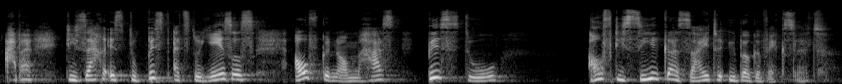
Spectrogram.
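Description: A woman with a mid-range, darkish, breathy voice preaches fervently at a healing service, animated yet measured in pace. Leading a charismatic sermon and prayer ministry, she often drops to a whisper and repeats "hallelujah."

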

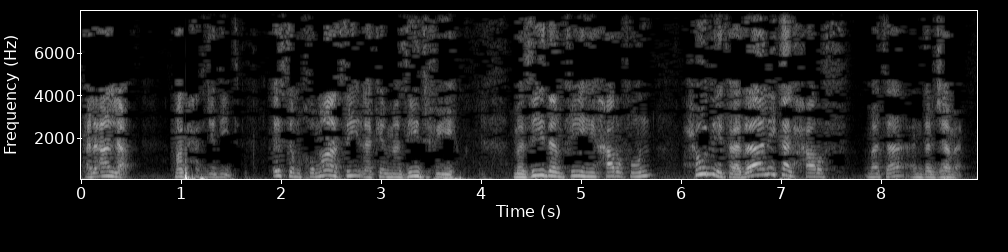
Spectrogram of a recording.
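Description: A man's voice: fairly high pitch, a bit bright, breathy edge. A man giving a classroom lecture on Arabic grammar, explaining step by step and asking his students questions.

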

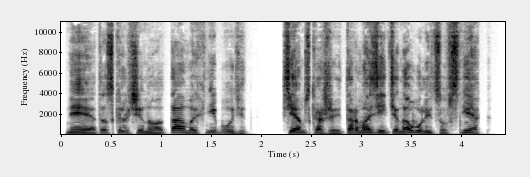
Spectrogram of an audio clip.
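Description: A man voicing a gruff male fighter who yells orders and groans in pain. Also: a little high, very animated, moderate pace, no echo, clean studio sound, voice pushed up. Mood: commanding.

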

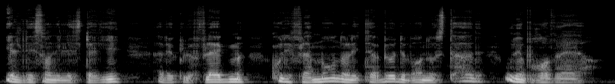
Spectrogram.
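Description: A man narrating a classic novel as an audiobook, with a measured, literary reading. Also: lowish voice, dark tone, husky. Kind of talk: scripted narration.

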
